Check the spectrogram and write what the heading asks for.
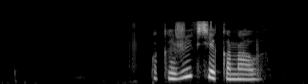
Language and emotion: Russian, neutral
